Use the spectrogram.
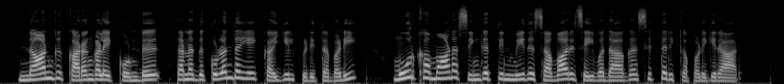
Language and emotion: Tamil, neutral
